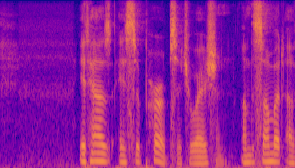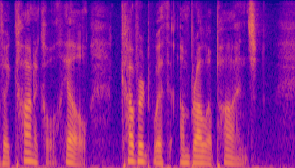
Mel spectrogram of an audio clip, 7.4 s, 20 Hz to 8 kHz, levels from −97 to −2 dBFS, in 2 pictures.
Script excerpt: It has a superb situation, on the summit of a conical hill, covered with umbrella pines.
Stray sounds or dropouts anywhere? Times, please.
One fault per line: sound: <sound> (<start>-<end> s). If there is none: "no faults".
no faults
